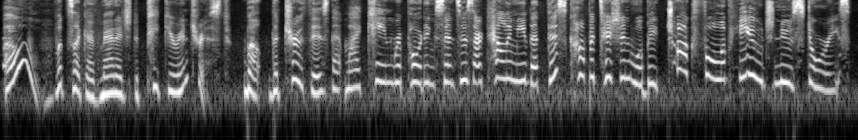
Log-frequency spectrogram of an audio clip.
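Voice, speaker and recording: A peppy young reporter. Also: female voice, very high-pitched, lively intonation, a little hiss or hum. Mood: eager. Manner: chipper, persuasive, quick. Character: young female reporter, eager and nosy. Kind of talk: video game cutscene dub.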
